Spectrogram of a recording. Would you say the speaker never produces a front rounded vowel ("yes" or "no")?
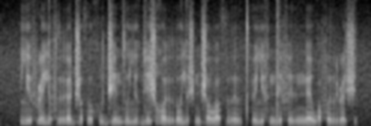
no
